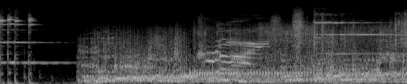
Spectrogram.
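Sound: bengal tiger roaring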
